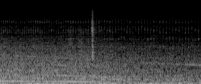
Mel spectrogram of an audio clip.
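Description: Lyric Graffiti e-bike rolling and slowing: wind and tyre noise with a low motor hum whose pitch slowly falls as the speed drops. A single click about a second in.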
